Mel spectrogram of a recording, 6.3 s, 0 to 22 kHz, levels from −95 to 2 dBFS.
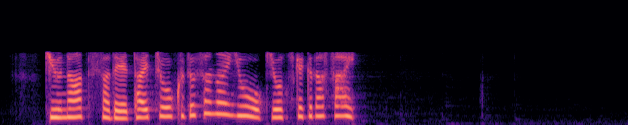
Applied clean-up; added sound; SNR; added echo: neural mask model DeepFilterNet 3.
